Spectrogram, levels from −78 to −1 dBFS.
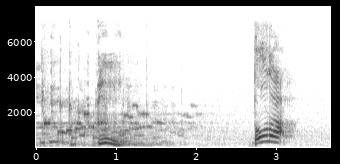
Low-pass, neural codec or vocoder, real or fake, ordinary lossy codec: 7.2 kHz; vocoder, 22.05 kHz, 80 mel bands, HiFi-GAN; fake; none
